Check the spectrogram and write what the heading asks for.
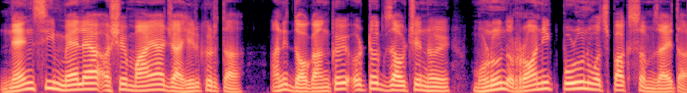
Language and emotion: Goan Konkani, neutral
